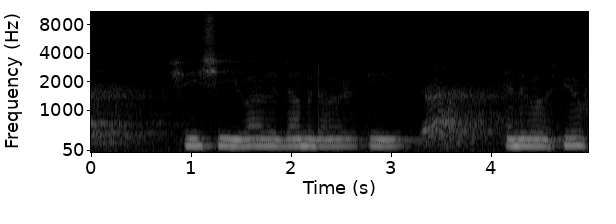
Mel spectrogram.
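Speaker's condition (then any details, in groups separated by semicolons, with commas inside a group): Parkinson's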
